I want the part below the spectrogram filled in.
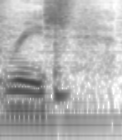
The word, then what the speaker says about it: Reiss: But the writer of that particular episode, I think his last name is spelled or pronounced Reese, but it's Mike, R-E-I-S-S, Reese.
